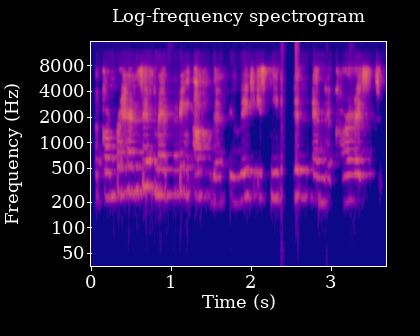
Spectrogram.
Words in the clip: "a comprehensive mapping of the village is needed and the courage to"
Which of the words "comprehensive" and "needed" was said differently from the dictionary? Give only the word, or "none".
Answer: none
